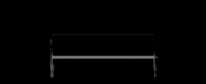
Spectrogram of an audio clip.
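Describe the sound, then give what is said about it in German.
A daycare centre's answering machine sounds its beep tone: a single steady, mid-high electronic tone that lasts about one second and is clean and loud, with silence before and after. “Bitte hinterlassen Sie eine Nachricht und sprechen Sie nach dem Signalton.”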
